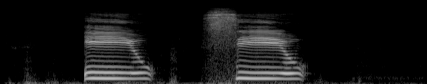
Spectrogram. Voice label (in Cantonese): iu siu1, cantonese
